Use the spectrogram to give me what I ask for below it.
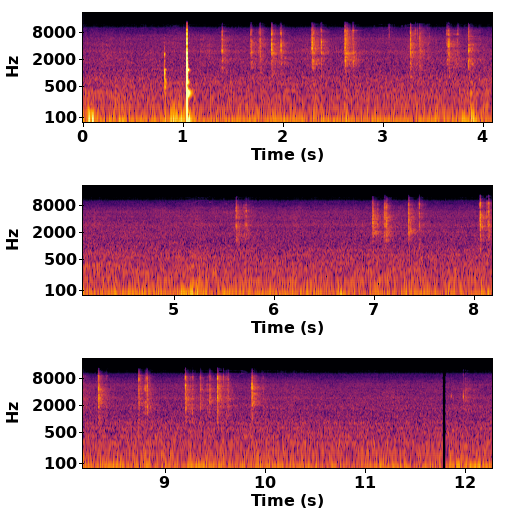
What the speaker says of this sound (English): We're going to type in year.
